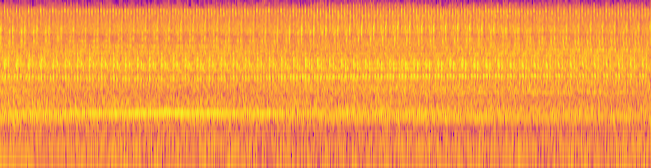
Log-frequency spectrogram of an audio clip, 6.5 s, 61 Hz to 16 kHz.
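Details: Kia Sportage G4NA engine, cold idle with ignition coils being disconnected: steady, fairly regular light knock about three per second over the idle; engine knock, source not pinned down.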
